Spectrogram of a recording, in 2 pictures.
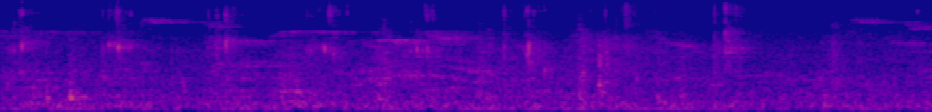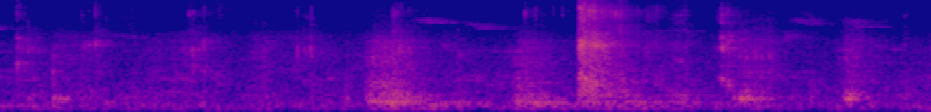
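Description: Close-up mouth sounds of a person chewing fried samosa, with small clicks and smacks throughout. A few louder bites into the crisp pastry come near the end, the loudest about three-quarters of the way through.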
